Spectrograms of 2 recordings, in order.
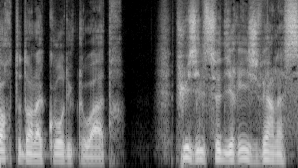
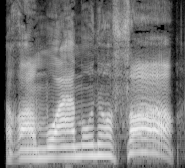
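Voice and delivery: loud, high, drawn-out demand; anguished shout; 8 semitones higher, 7 dB louder, slower than usual. Acted. Recluse to the bohémienne, shouting in anguish. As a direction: scream for your stolen child.

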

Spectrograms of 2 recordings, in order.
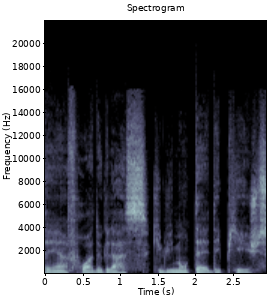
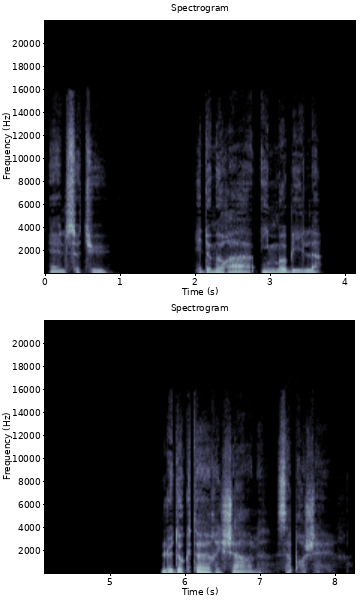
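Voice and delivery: ordinary delivery, nothing marked

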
